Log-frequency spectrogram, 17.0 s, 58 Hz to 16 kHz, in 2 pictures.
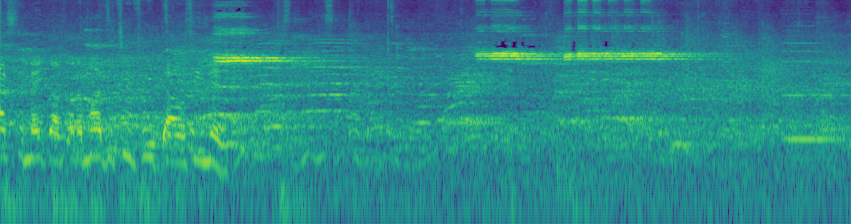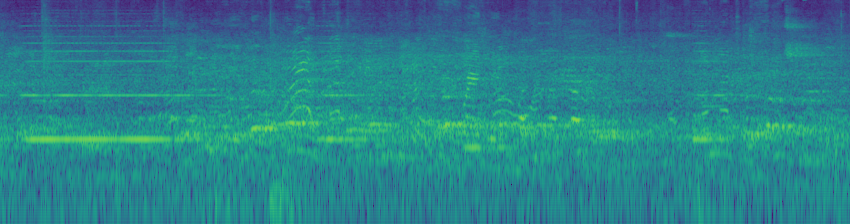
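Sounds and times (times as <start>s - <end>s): people's voices: 0.0s - 17.0s.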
